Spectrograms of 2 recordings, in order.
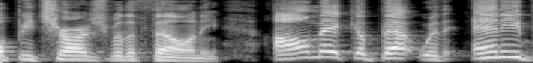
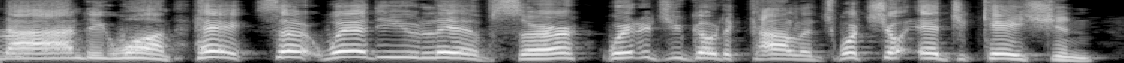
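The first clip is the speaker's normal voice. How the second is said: higher, jeering interrogation; mocking caller's lingo; 5 semitones higher than usual. Host grilling the caller back in his style, jeering. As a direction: needle him, higher and pushy. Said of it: "after I started to speak his language".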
